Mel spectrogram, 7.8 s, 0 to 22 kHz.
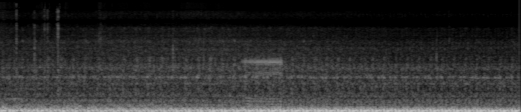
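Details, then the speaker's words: Ford 7.3 Powerstroke diesel after fuel pump replacement for a misfire: low idle with an uneven, lopsided beat about three pulses a second, like one cylinder dropping out; the new pump did not cure it. Misfire at idle. "It's still off. Still a little bit off. Mean it. What else could it be? One. It sounds like one."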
